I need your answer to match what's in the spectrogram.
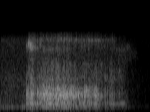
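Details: Etta, a notoriously loud snorer: a single long, rough, rattling breath sound lasting about two seconds, then fading. Snoring, likely from a sleeping dog.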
